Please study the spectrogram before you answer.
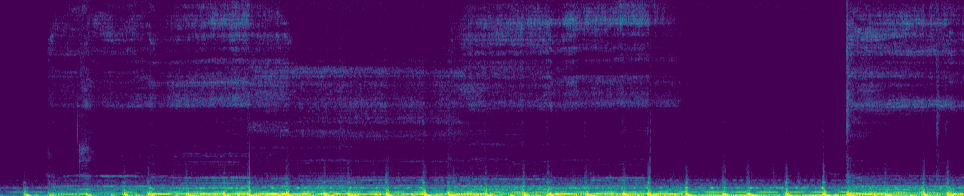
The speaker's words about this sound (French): on écoute un petit extrait de … en concert il y a très peu de temps euh, à Tours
